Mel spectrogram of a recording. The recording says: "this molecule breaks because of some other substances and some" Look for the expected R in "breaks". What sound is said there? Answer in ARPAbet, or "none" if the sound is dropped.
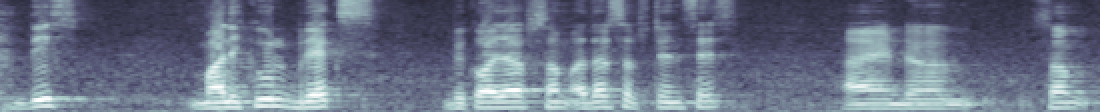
R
